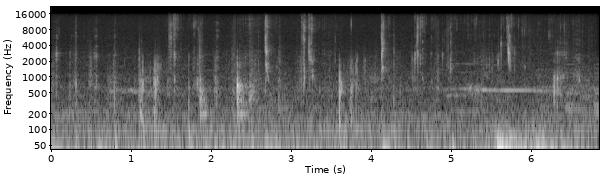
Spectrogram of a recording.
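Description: Close-miked chewing and mouth sounds of a person eating kimchi fried rice: a string of wet smacks and small clicks as he chews, with a wooden spoon scooping rice off a wooden board partway through.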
